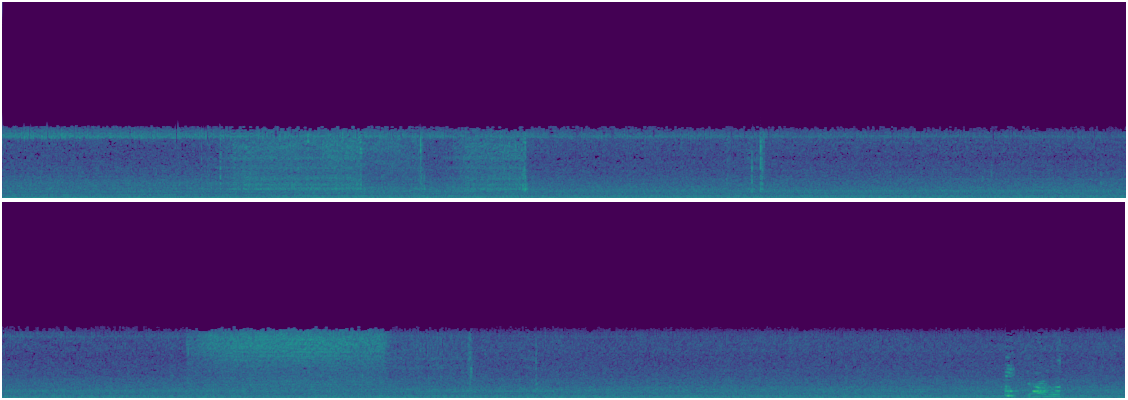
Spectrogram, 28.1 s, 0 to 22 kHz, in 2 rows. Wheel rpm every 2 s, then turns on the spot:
0, 10, 10, 10, 0, 0, 0, 0, 0, 0, 0, 0, 0, 0.
2-8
